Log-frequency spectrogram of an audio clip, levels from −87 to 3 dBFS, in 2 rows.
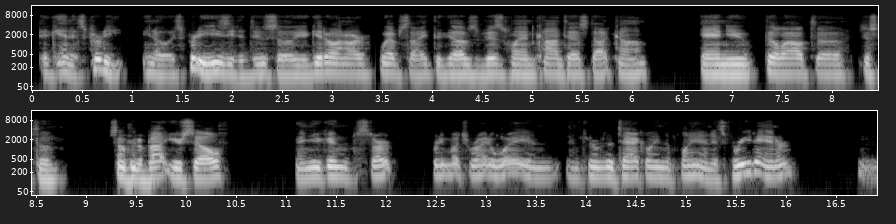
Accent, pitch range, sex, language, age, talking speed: American, 120-150 Hz, male, English, 50-69, 165 wpm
